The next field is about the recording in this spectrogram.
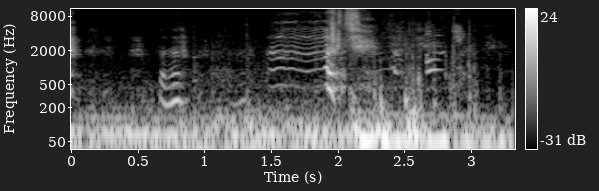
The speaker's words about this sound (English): sneezed, and the spell was broken.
